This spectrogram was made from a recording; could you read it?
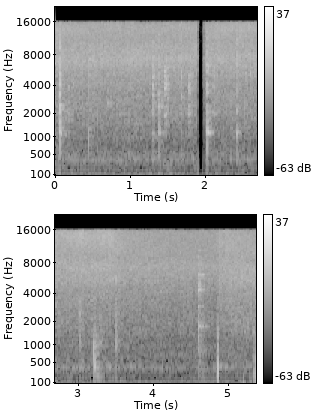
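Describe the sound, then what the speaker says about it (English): A spoon mixes guacamole with an onion lime mixture, giving soft wet squelching and light scraping strokes over a steady hiss, with a few sharper clicks of the spoon against the bowl. "Mix it up."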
